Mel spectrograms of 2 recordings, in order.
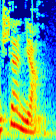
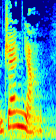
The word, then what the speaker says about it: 赡养: 今天为了纪念五四运动 100周年，习近平特意在 4月30日提前致辞，结果把老人赡养错读成老人瞻仰，还有人指出他把迸发读成了并发。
